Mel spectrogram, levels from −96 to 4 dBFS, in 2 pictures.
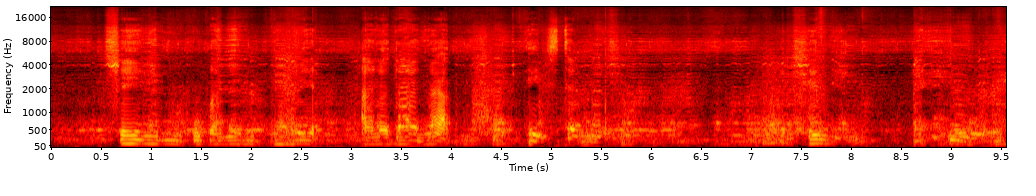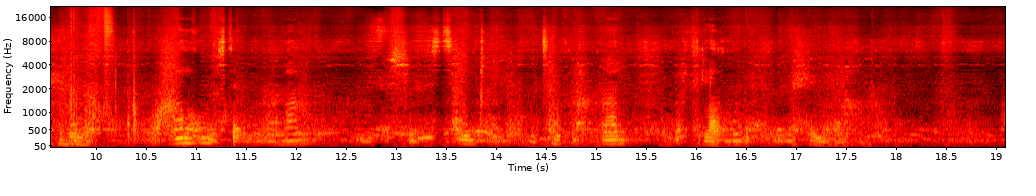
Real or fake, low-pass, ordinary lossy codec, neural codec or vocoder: fake; none; none; codec, 44.1 kHz, 1.7 kbps, Pupu-Codec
